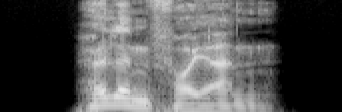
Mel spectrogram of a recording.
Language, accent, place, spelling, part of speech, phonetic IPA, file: German, Germany, Berlin, Höllenfeuern, noun, [ˈhœlənˌfɔɪ̯ɐn], De-Höllenfeuern.ogg
- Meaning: dative plural of Höllenfeuer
